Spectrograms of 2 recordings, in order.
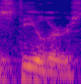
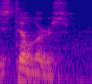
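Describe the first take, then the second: First: The first vowel is a long 'ee' sound. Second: The first vowel is a short 'i' sound. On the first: "the way they say Steelers" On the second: "They say Stillers"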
